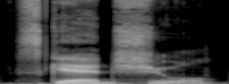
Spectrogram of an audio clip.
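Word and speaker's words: schedule: کی طرح لگتا ہے۔ دو سلیبلز sked، جیسے SKED، اور Jewel، جیسے JOL۔ Sked-shule. دباؤ پہلے حصے، سکیڈ، شیڈول پر ہے۔ شیڈول کہنے کی کوشش کریں۔ شیڈول.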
